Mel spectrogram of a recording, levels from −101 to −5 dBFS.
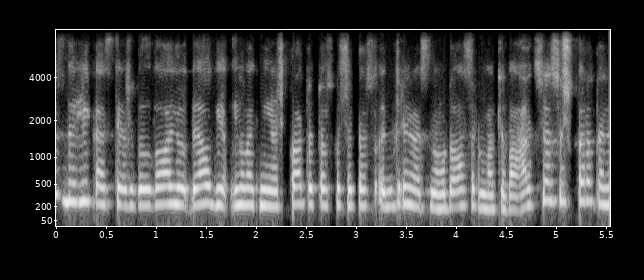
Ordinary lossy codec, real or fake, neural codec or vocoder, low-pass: Opus, 16 kbps; fake; codec, 16 kHz, 4 kbps, FreqCodec, larger model; 7.2 kHz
